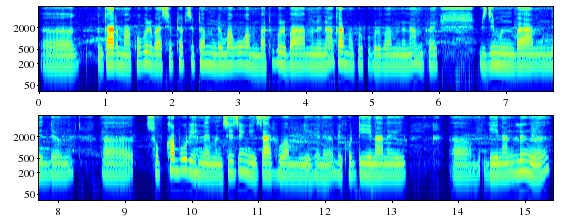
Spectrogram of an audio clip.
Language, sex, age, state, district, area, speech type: Bodo, female, 30-45, Assam, Kokrajhar, urban, spontaneous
